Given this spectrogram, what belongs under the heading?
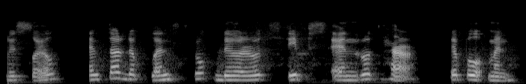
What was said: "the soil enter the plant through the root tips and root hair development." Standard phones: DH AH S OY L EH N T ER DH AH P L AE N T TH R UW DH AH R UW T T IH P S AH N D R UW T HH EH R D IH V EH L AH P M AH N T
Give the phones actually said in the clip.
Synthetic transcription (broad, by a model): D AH S OY L EH N T ER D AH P L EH N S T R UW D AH R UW T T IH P S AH N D R UW T HH EH R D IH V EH L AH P M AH N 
